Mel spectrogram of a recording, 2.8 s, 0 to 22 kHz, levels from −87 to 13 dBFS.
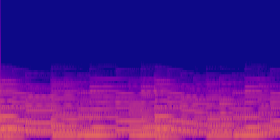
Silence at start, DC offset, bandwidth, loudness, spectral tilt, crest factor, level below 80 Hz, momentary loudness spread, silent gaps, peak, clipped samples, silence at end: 0 s; under 0.1%; 3.9 kHz; -34 LUFS; -9.5 dB/octave; 14 dB; -52 dBFS; 4 LU; none; -18 dBFS; under 0.1%; 0 s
